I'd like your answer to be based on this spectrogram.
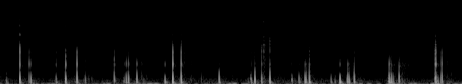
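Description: A cork coaster is tapped in a quick, uneven rhythm, about 20 short, dull taps with almost no ring. The taps are soft, low and muffled, with a faint low hum underneath.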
